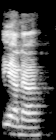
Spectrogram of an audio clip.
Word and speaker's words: Annah: Annah. It's okay. Confusing with the H on the end.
